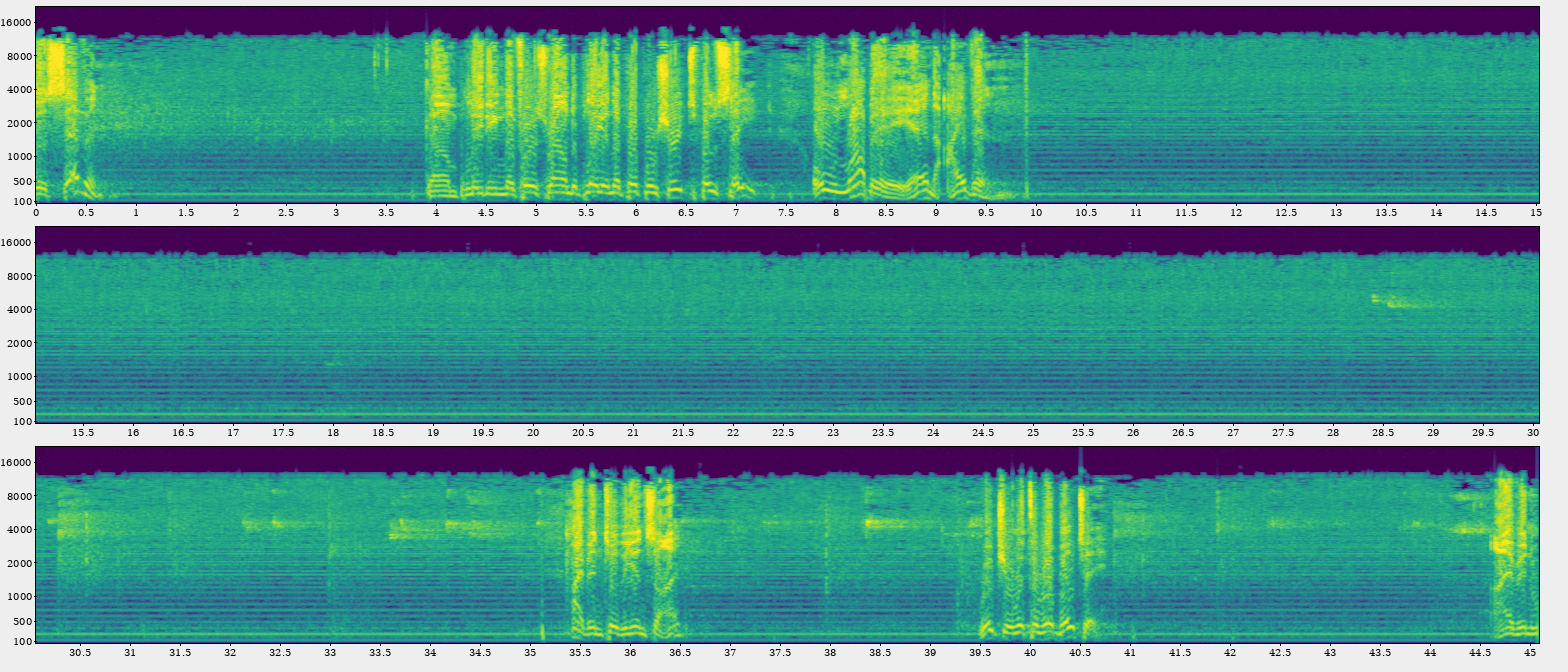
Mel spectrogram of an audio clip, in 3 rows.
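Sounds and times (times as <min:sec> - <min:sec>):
electrical mains hum: 0:00.0 - 0:45.0.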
